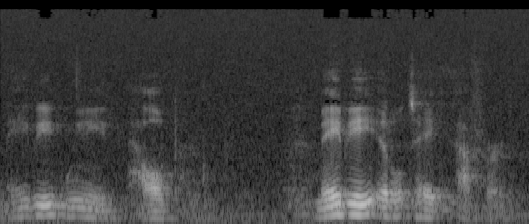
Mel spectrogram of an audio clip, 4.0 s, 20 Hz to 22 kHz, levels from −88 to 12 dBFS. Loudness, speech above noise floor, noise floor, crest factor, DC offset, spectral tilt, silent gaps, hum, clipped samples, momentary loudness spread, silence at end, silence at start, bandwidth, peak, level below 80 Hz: -26 LUFS; 20 dB; -46 dBFS; 22 dB; under 0.1%; -5.5 dB/octave; none; none; under 0.1%; 23 LU; 0 s; 0 s; 19 kHz; -6 dBFS; -58 dBFS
